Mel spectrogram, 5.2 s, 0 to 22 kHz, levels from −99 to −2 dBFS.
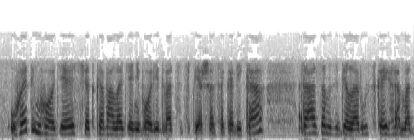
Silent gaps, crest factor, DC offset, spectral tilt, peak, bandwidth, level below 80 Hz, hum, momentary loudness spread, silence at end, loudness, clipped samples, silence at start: none; 12 dB; under 0.1%; -7 dB/octave; -6 dBFS; 8 kHz; -60 dBFS; none; 4 LU; 0 s; -19 LUFS; under 0.1%; 0 s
